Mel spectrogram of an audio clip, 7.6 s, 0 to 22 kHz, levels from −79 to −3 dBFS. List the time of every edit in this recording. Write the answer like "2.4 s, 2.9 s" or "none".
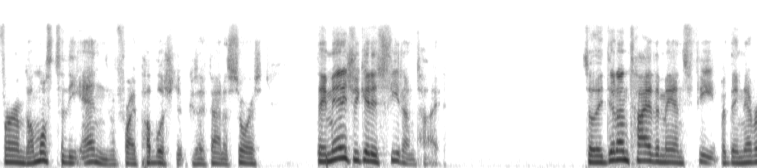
none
